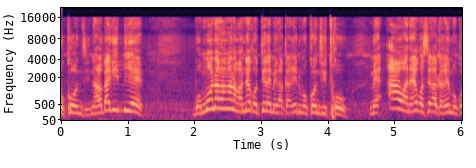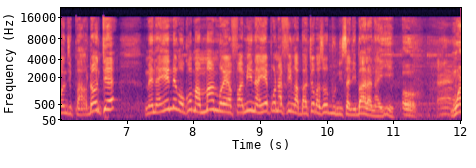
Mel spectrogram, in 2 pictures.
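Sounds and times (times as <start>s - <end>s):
man talking: 0.0s - 1.3s, 2.0s - 12.0s.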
